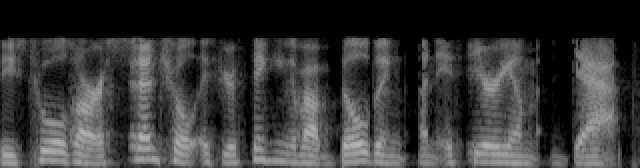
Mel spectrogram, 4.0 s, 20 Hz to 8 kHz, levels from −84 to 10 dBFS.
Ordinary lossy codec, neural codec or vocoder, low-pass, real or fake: AAC, 16 kbps; none; 7.2 kHz; real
